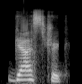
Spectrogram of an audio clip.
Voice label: "gastric", Indian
